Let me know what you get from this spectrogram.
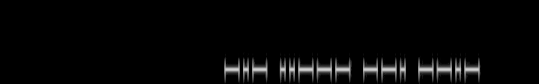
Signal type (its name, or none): Morse code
